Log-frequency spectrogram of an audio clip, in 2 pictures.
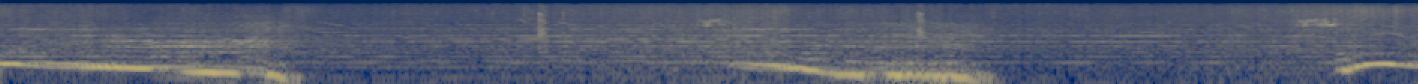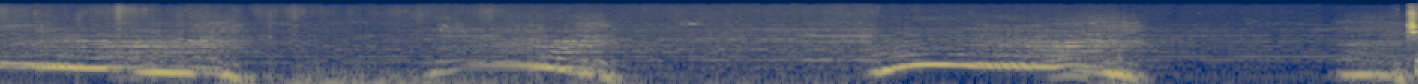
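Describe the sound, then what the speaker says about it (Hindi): A lion roars on the savanna in a series of five deep, loud groaning calls that each slide downward, evenly spaced with short pauses between them. "जब शेर दहाड़ता है तो हर किसी का इस पर ध्यान जाता है, यहां तक कि राइनोस का भी।"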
